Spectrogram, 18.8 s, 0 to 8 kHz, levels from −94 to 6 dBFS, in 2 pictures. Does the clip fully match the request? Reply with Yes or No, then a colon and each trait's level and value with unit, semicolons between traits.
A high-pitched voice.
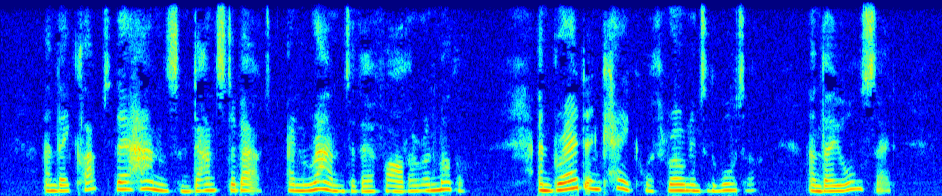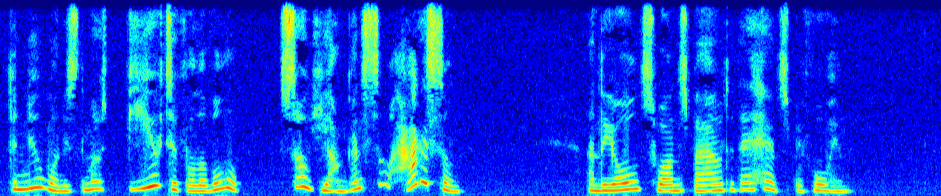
Yes: high, 245 Hz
